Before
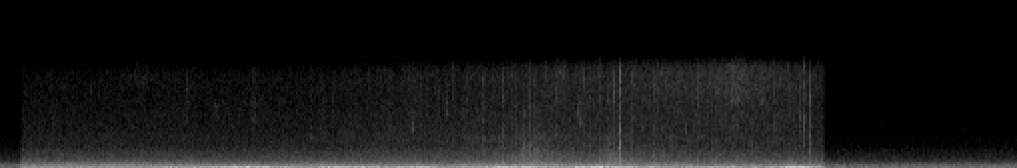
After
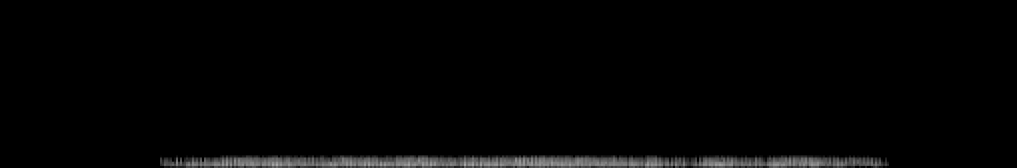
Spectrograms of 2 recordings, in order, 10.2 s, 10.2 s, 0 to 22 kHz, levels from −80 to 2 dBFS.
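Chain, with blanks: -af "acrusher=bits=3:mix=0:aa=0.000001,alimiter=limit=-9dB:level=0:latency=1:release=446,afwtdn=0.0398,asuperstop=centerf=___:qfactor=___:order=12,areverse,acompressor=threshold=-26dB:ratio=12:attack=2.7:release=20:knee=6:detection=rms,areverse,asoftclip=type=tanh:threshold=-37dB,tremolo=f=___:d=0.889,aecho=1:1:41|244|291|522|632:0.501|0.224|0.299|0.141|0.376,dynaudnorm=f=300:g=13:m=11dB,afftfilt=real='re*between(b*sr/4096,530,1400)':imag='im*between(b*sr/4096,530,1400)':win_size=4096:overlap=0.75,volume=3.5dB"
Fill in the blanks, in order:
680, 3.6, 26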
